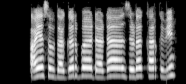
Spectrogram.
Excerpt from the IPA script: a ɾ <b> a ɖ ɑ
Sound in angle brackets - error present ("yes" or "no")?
no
